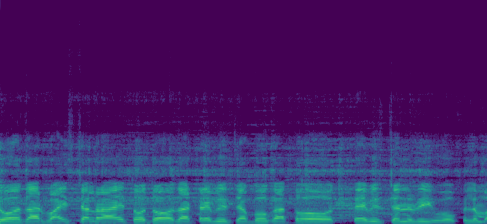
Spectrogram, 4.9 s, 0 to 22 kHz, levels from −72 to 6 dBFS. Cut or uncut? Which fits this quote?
uncut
